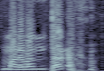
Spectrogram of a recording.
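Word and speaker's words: मन्वन्तर: चलो, मनवंतर, ऊ का व बन जाता है, लेकिन जिस पे लगा रहता है ये ऊ का उच्चारण उसको आधा बना देगा। ना पे लगा है ना को आधा बना दिया, आधा व, ये अ इसको पूरा कर दिया और ये म, मनवंतर।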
